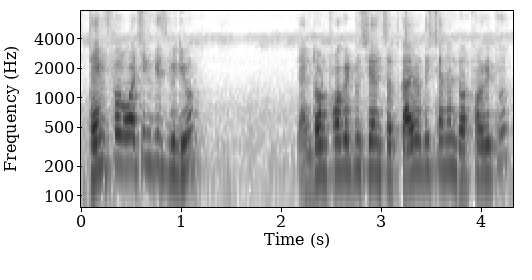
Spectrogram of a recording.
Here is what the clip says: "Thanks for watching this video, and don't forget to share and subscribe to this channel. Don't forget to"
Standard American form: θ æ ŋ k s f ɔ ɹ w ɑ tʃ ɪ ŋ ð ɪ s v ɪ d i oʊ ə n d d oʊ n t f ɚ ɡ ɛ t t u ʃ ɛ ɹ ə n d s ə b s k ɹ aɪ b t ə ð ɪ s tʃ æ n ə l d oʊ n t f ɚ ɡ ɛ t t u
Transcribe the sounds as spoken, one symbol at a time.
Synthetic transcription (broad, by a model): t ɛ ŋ k s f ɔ ɹ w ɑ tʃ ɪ ŋ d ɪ s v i d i oʊ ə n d d oʊ n t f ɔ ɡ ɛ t t u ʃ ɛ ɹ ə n s ə b s k ɹ aɪ b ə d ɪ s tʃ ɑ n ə n d oʊ n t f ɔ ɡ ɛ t t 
